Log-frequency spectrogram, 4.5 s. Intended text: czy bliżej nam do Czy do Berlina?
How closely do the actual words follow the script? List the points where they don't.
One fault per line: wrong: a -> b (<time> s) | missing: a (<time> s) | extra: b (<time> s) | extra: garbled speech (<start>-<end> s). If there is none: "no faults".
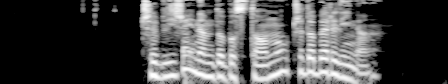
extra: Bostonu (2.2 s)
